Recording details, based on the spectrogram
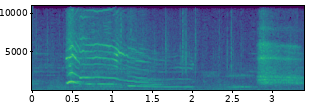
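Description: A dog in the fantasy role-playing game Dragon Age Origins lets out a high, wavering whimper that slides downward over a couple of seconds, followed by a softer whine, all above a low ambient bed.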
